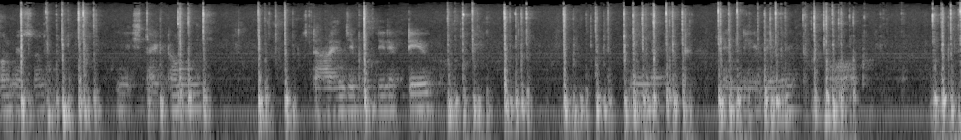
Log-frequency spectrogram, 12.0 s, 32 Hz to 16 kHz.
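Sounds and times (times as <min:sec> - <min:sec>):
typing on computer keyboard: 0:00.3 - 0:03.7, 0:05.6 - 0:10.9, 0:11.6 - 0:12.0.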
